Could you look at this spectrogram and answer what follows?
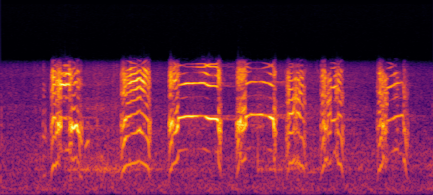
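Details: An angry seagull at Lac La Biche, Alberta, Canada, trying hard to get a french fry, gives a rapid run of loud, nasal, harmonic squawks. There are about eight calls in quick succession, some drawn out, with little else audible.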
